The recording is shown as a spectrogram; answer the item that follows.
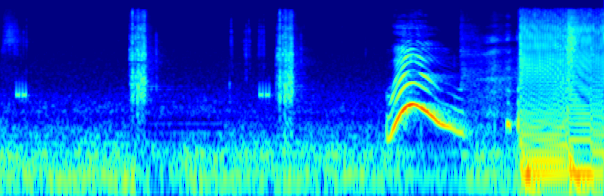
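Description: Two short beeps and a couple of light clicks, then a loud whoop that rises and falls in pitch about four seconds in. Electronic music with a drum-machine beat starts about five seconds in.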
